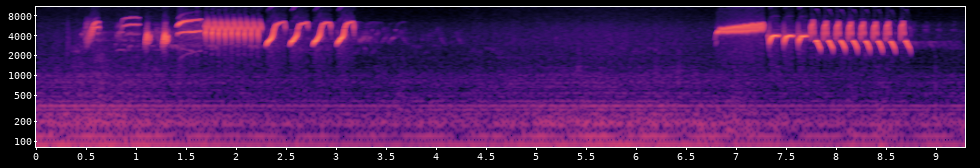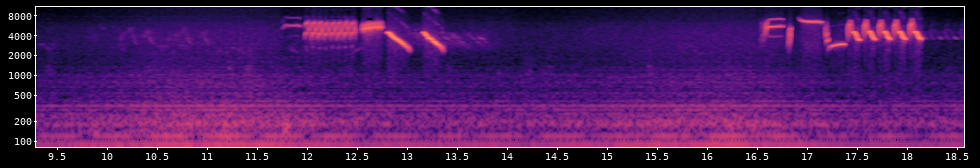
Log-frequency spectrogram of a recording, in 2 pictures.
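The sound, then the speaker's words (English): An adult wren sings four crisp, high, rapid song phrases separated by pauses of a few seconds, with a steady low background hum underneath. “that was the adult wren”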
